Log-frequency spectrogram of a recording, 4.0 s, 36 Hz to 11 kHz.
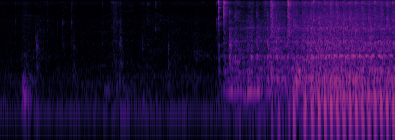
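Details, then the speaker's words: Honda Scoopy scooter after fixing hard starting and sputtering, fuel pump pressure near 50 confirmed: cranks once and starts easily, settling into a steady, even idle; now running smoothly. "Ah, hidupnya sudah ringan guys. Ah, gasnya udah enak."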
